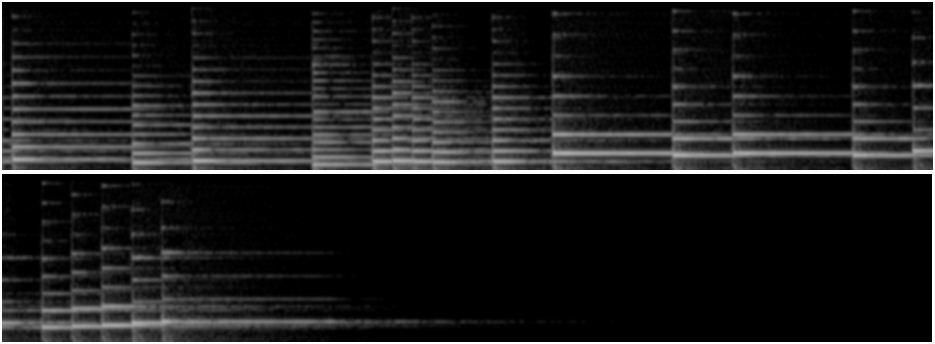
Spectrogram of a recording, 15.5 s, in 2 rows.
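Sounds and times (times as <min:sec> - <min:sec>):
waltz on keyboard: 0:00.0 - 0:10.3.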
